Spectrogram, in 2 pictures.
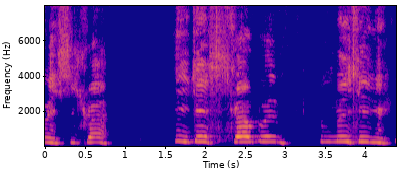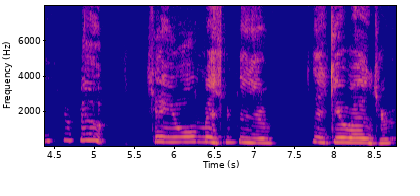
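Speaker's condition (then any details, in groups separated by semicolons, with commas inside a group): Cerebral palsy; speech affected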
